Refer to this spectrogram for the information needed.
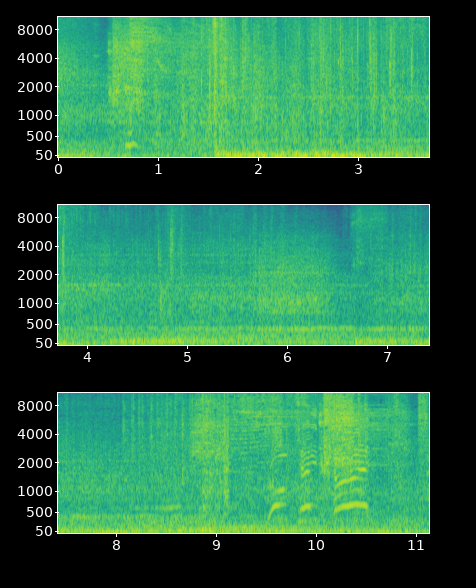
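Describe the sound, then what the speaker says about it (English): Explosions go off in the Horizon Zero Dawn video game, a loud booming blast followed by rumbling and mechanical clatter, with a second burst later and some chirping tones near the end. "Another explosion."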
